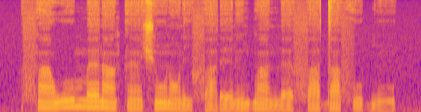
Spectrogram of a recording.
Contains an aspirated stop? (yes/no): no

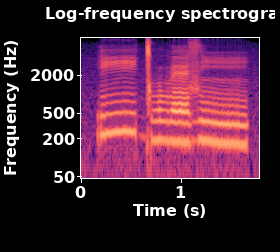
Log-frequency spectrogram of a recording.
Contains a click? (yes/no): yes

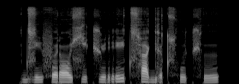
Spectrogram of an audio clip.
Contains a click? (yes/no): no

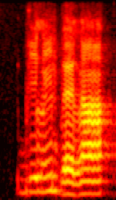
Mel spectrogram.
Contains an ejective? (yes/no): no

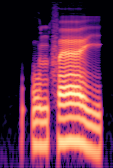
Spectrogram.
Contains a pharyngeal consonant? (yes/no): no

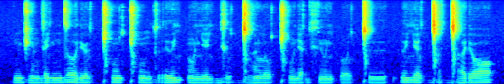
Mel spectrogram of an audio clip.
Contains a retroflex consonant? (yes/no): no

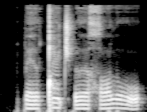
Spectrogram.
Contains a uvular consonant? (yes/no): yes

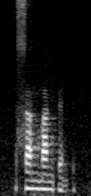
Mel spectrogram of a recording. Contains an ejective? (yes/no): no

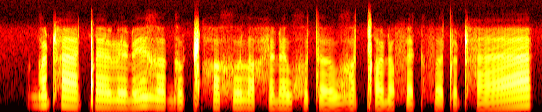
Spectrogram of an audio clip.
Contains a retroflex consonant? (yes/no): yes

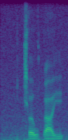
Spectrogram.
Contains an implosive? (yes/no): yes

